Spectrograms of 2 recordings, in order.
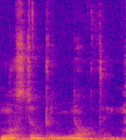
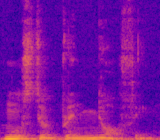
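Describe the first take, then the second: First: Low, dull guard line; video game guard. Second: Low, flat soldier voice; bored patrol guard dismissing a noise; video game guard. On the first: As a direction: shrug it off like a bored guard. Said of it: "they'd be like". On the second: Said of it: "the Metal Gear Solid guards". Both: Retold or imitated.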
